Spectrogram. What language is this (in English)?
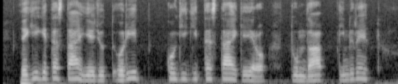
Kalenjin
